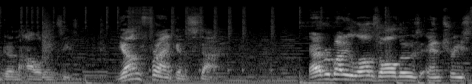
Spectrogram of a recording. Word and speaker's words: Frankenstein: as the monster oh God Young Frankenstein it's pronounced Frankenstein um I love the putting on the red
